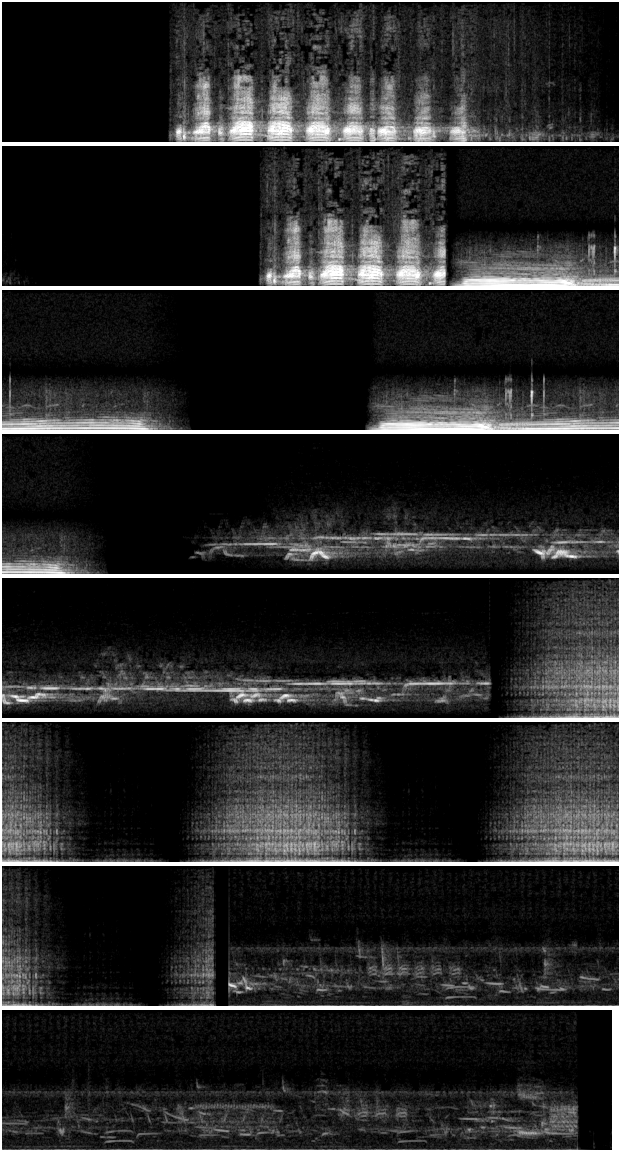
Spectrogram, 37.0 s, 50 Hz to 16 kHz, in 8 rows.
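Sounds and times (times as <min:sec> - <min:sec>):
high twittering chirps: 0:15.3 - 0:22.2.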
